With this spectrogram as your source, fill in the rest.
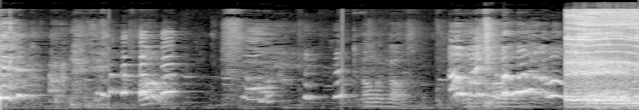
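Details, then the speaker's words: Repeated voiced, throaty belching during a Sprite-drinking burp challenge, with the person saying it hurts; talk and laughter around it, ending in a loud burst of noise. "Do you feel like you're going to burp? >> I don't know. Ow. Jesus Christ. Oh my god. Oh, it hurts."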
